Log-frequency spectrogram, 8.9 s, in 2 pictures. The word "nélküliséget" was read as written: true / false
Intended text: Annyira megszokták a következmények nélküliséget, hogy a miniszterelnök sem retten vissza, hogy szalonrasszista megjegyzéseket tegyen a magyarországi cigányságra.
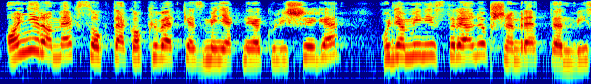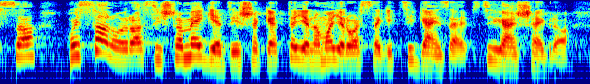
true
